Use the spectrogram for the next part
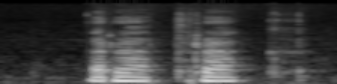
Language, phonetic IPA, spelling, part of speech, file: Polish, [ˈratrak], ratrak, noun, LL-Q809 (pol)-ratrak.wav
